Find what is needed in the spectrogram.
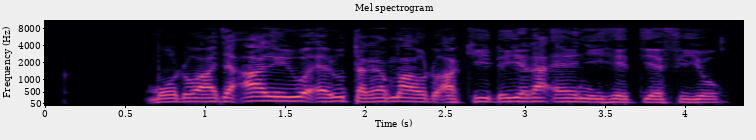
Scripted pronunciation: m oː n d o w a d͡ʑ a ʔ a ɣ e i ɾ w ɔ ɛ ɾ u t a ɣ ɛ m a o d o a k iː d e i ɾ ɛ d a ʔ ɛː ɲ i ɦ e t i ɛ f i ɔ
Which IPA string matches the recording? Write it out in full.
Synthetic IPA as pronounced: m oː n d o w a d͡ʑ a ʔ a ɣ e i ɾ w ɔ ɛ ɾ u t a ɣ ɛ m a o d o a k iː d e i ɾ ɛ n a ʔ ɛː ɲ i ɦ e t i ɛ f i o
